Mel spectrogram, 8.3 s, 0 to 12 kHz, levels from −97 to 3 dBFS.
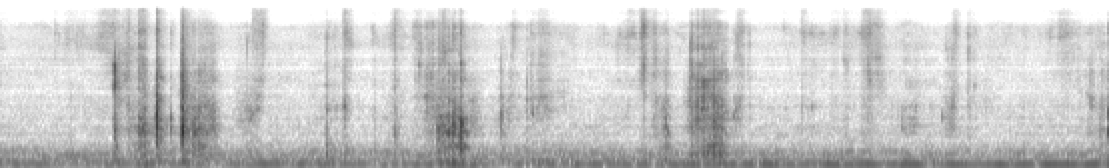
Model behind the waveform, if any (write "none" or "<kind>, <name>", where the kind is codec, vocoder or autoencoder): codec, SNAC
